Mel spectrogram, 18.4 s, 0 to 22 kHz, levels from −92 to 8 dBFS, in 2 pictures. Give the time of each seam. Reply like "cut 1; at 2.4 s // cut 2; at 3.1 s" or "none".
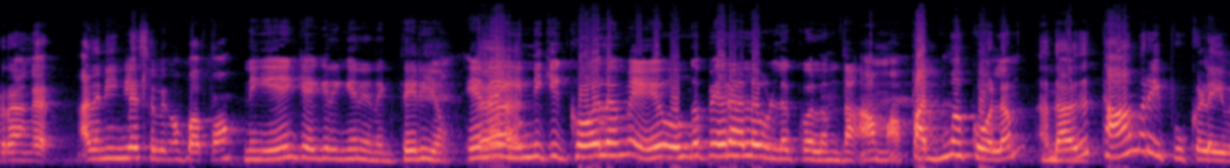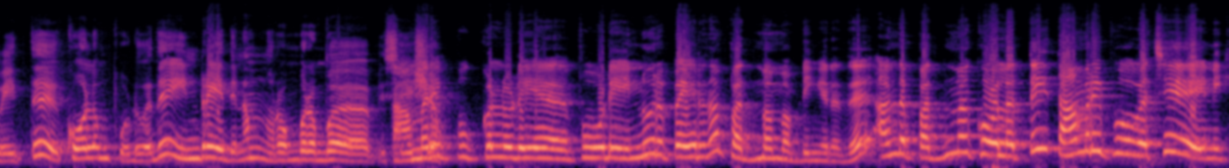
none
